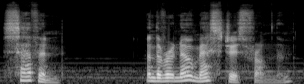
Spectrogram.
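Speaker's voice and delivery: worried, asking about friends; lightly voiced worried girlfriend; April voice. A narrator's reading.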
